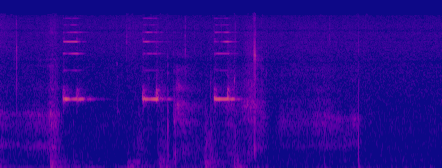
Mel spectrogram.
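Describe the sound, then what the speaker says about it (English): A microwave oven being set to heat pizza rolls chirps out three short, clear keypad beeps, with thuds and clunks from handling in between and a quieter hum afterward, close by and with nobody talking. "You put it in the microwave."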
